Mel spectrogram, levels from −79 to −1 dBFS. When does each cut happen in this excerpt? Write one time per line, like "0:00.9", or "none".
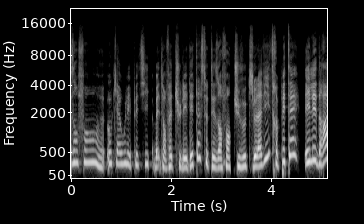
0:03.6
